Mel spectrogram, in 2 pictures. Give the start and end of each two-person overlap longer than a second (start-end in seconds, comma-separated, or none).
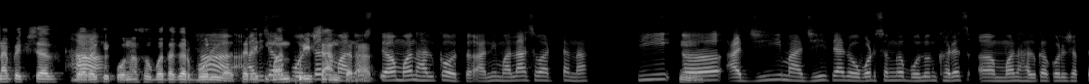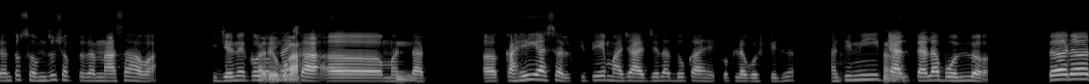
2.0-3.9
